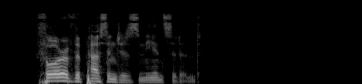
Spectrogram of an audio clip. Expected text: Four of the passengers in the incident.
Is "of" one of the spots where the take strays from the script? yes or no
no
